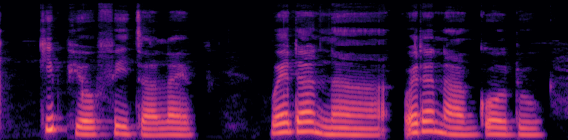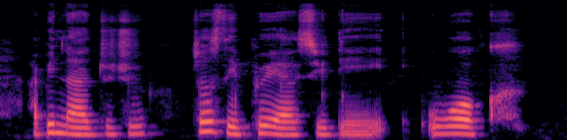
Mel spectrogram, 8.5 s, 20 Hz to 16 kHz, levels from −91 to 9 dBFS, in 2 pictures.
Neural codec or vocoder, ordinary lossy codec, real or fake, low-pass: none; none; real; 14.4 kHz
